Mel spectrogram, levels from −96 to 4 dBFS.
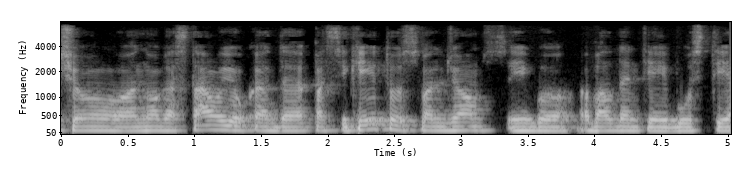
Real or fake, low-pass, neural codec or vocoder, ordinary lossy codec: real; 7.2 kHz; none; MP3, 48 kbps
